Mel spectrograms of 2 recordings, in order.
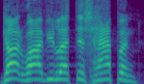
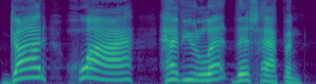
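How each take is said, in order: First: Said in the usual way. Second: Elijah pleading. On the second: Acted. Elijah's question voiced slowly.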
